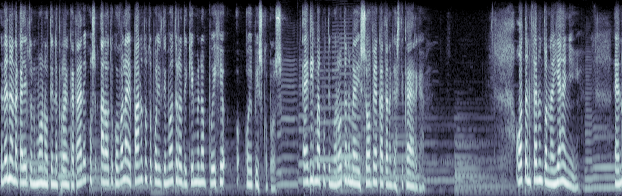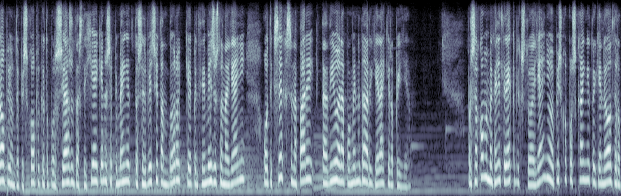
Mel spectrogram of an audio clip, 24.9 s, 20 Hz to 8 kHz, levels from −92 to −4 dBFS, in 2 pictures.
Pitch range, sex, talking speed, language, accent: 195-245 Hz, female, 170 wpm, Greek, native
